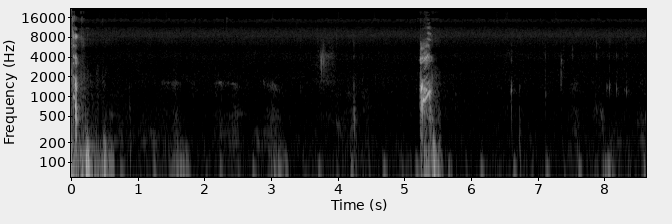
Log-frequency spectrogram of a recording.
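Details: Two sudden, sharp hiccups a few seconds apart with faint breathing between, from an adult who drank wine too fast.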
